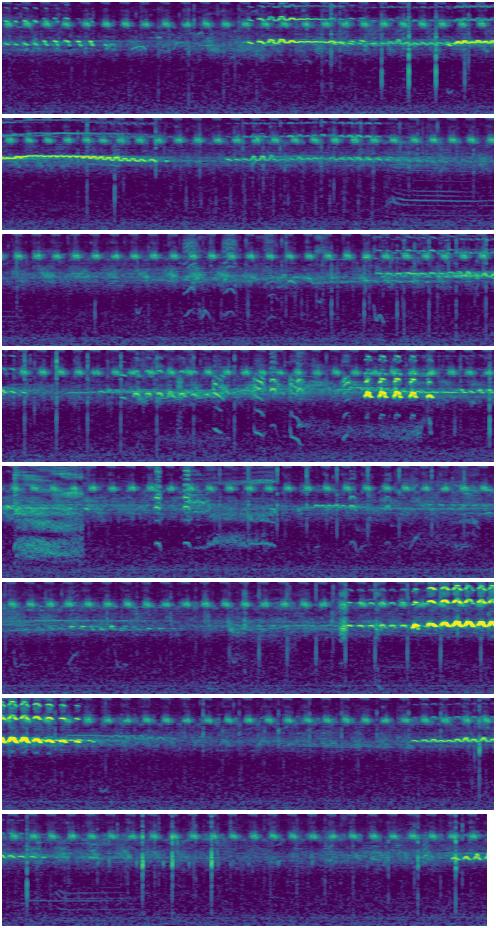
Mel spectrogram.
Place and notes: United States Minor Outlying Islands - Midway Atoll soundscape ...
Midway Atoll soundscape ... Sand Island ... bird calls ... laysan albatross ... bonin petrels ... white terns ... distant black-footed albatross ... black noddy ... and a cricket ... open lavaliers on mini tripod ... background noise and some windblast ... not quite light as petrels still leaving ...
